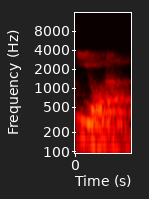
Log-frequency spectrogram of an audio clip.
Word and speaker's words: iota: say iota right iota the way we're going to pronounce it is iota with an e sound okay and I'll explain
